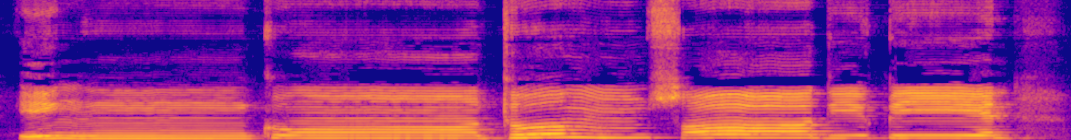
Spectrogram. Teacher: mim sukun bertemu dengan Shad jelas bacanya karena izhar syafawi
